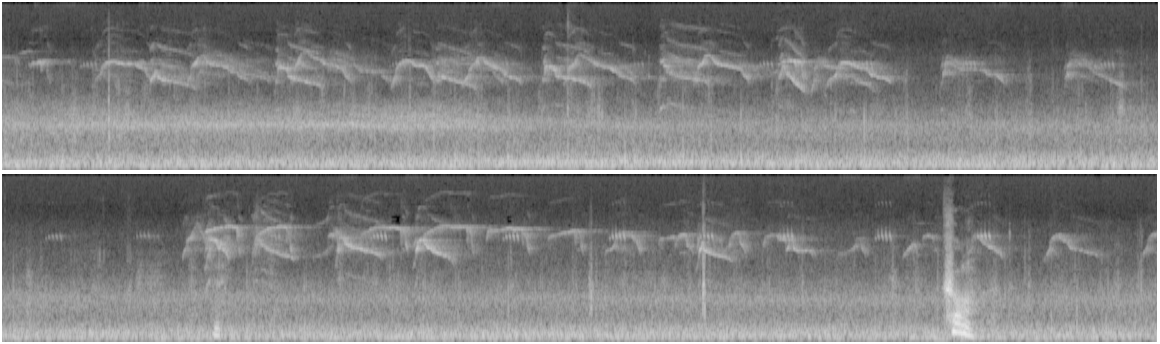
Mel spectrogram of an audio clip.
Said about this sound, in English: Yeah, it is a hawk. I thought it was a crow for a minute, but it's a sharpshin.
